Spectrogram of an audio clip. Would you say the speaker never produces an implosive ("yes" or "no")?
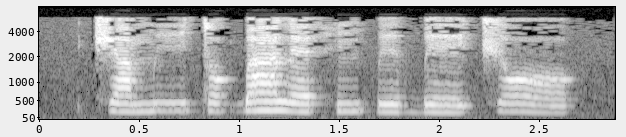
no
